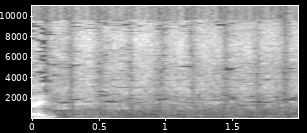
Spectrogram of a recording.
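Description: Small sanding sponge rubbing over a painted wooden scale-model door in quick back-and-forth strokes, a soft scratchy hiss, sanding back a dried black wash.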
